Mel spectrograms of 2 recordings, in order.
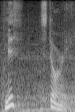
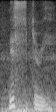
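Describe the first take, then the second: First: It is said slowly, as two separate words. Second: It is said fast, run together as one word. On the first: "Say it with me" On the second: "I say it fast"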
